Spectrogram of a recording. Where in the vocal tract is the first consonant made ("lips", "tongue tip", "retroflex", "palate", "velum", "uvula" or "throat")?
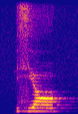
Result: tongue tip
